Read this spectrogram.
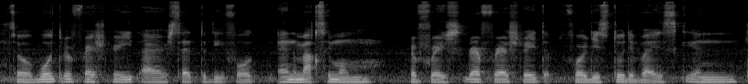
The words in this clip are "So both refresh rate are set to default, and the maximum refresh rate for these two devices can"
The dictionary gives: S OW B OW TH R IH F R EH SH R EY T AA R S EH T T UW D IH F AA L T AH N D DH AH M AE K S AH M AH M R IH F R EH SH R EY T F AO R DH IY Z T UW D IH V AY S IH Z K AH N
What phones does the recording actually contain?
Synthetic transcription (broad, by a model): S OW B OW T R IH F R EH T R EY T AA R S EH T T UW D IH F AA L T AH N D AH M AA K S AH M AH M R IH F R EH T R EY T F AO R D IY S T UW D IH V AY S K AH N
